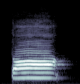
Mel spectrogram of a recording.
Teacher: জিহ্বার আগা উপরে দুই দাঁতের গোড়ায় লাগাবো, লাগিয়ে একটু মোটা আওয়াজে আমরা এক আলিফটা নিয়ে উচ্চারণ করব। ত।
